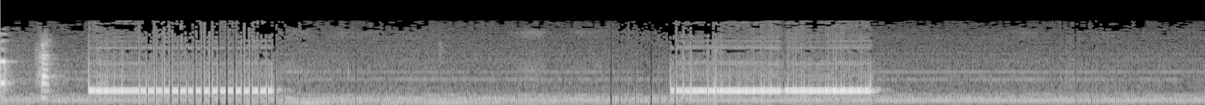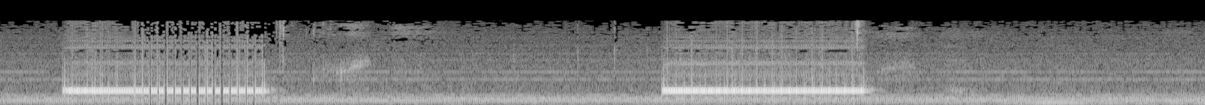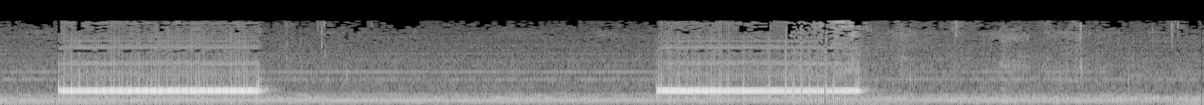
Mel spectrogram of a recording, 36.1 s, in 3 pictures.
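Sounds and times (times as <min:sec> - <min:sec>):
telephone ringing unanswered: 0:00.9 - 0:02.9, 0:06.7 - 0:08.8, 0:12.7 - 0:14.8, 0:18.7 - 0:20.8, 0:24.7 - 0:26.8, 0:30.7 - 0:32.8.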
